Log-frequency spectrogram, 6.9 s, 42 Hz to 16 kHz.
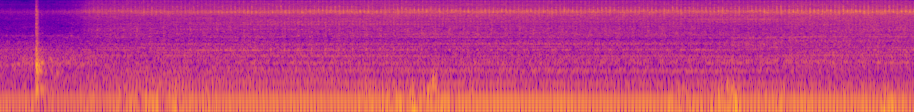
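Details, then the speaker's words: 2013 Cadillac just started, running a little rough at idle with a faint light tapping over the hum; the intake air temperature reads 32 degrees with a 12.5-degree discrepancy; cause not yet found. "it's running a little rough I don't know if you guys can hear that tapping noises"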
